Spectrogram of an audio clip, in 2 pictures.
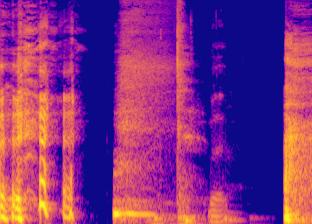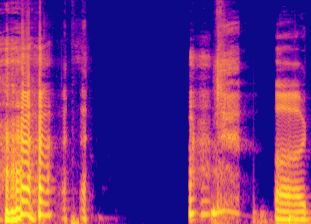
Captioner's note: laughter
